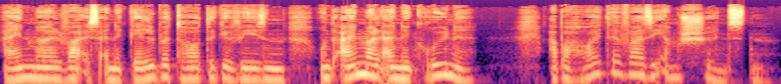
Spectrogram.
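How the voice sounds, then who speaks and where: A woman reading a literary story aloud, softly and at times almost whispering. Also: low voice, breathy edge, no room sound, studio quality. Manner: slow, soft, sometimes near a whisper. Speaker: reader.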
